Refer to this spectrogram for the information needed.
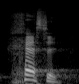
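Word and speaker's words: chesed (חסד): The word is chesed. You got to say it like there's something in the back of your throat. Chesed. Chesed. You can do it. Come on. Chesed. There you go. Chesed. You don't say chesed. It's not chesed.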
